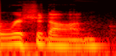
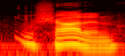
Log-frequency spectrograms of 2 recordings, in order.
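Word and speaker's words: Rishadan: Do you say Rashadon or Rishadon? Rashadon. Who says Rishadon?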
